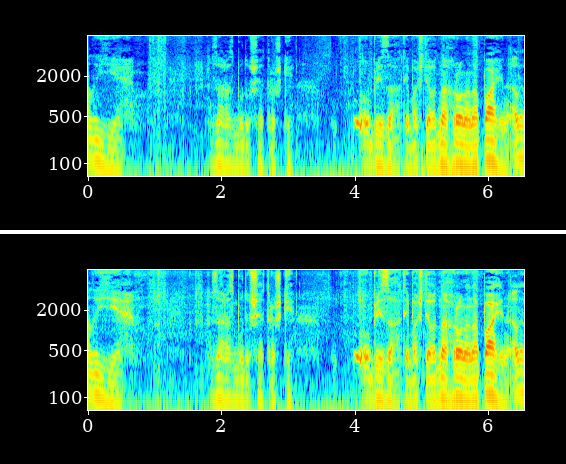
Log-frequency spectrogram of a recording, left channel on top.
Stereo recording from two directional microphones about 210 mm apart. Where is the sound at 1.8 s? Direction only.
20° left (ahead or behind).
